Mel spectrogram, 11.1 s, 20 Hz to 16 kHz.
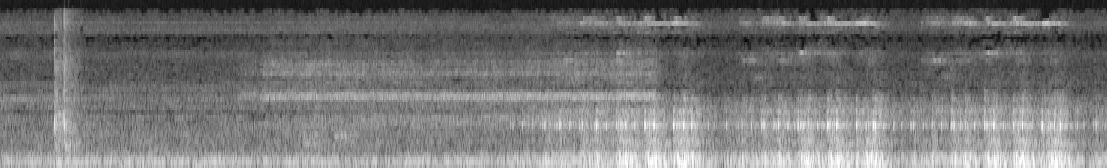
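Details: Tesla Model 3: a loud pulsing whir with a low hum, like a loud water pump, when the A/C runs; service replaced the cooling fan and condenser.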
